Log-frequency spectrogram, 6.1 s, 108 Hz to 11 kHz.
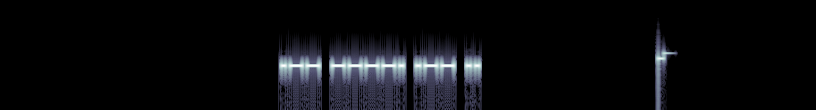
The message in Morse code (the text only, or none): W9WI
